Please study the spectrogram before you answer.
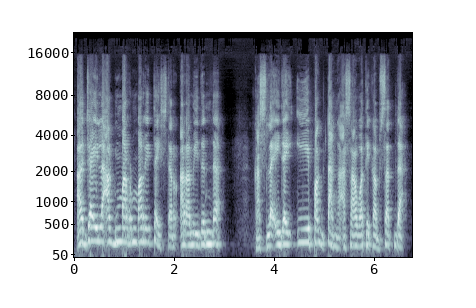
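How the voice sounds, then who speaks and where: An actress playing a frank relative who reasons and reproves in an Ilocano radio drama, with an Ilocano accent. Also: female voice, on the low side, a little slow, pushed and bright. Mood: persuading.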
